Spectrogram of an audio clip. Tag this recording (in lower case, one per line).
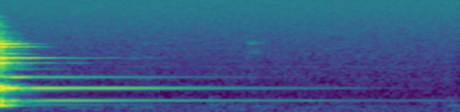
music
bowed string instrument
musical instrument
